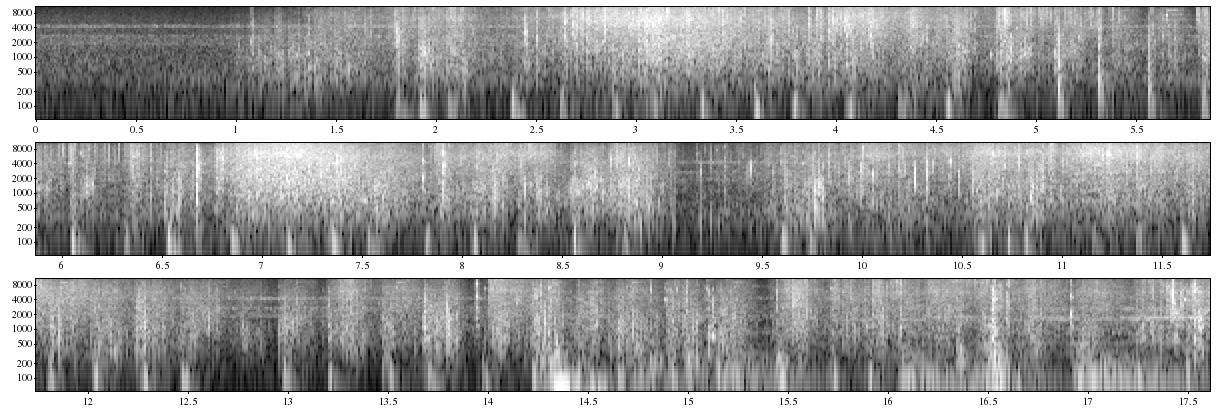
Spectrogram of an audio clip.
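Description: Footsteps rustle quickly through tall grass and brush.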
